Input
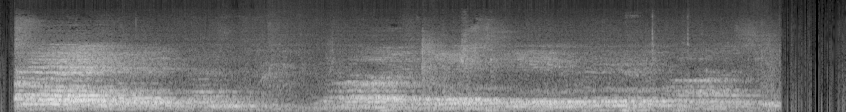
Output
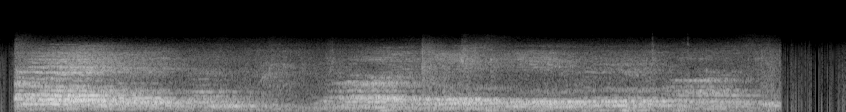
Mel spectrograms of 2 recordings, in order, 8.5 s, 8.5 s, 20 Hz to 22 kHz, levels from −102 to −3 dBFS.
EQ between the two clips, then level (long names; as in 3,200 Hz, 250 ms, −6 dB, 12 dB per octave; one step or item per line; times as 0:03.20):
low-pass filter 3,200 Hz 24 dB per octave
high-frequency loss of the air 210 metres
−3.5 dB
